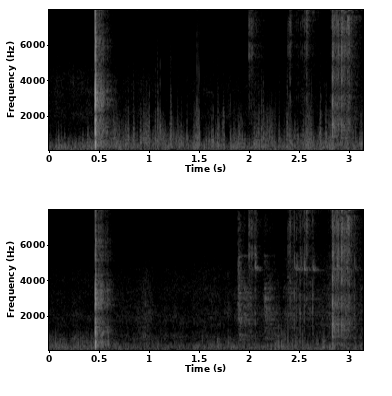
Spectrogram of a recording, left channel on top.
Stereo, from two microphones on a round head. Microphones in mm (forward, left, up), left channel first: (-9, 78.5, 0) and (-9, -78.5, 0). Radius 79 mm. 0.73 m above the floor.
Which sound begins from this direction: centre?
A dropped coin, at 2.0 s.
